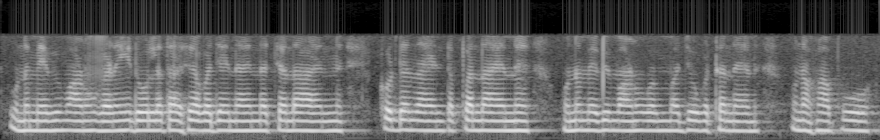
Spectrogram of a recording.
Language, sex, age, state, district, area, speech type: Sindhi, female, 45-60, Gujarat, Kutch, rural, spontaneous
